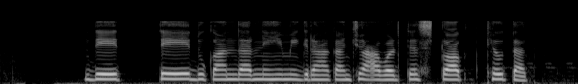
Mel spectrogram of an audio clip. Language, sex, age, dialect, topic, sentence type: Marathi, female, 18-24, Varhadi, banking, statement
